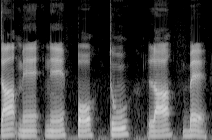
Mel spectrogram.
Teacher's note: And then one of the ways you can work on this is you stop pronouncing such hard consonants when you go up higher. So you don't actually fully close on a T, but you change it to the Italian dental consonants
